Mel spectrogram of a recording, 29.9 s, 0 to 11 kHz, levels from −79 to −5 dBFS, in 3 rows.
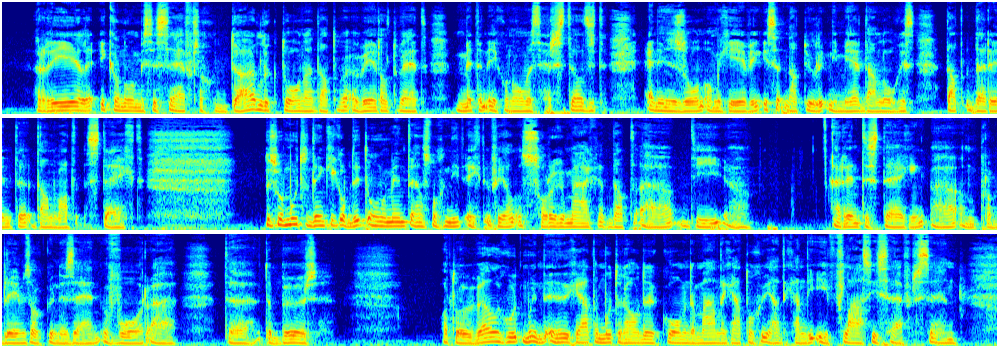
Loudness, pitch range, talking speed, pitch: -24 LUFS, 95-120 Hz, 160 wpm, 105 Hz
